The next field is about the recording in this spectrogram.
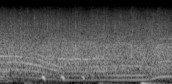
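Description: A burst of canned applause from a sound-effect button: a steady, dense wash of crowd clapping at even loudness throughout, with a few faint whistle-like tones mixed in.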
